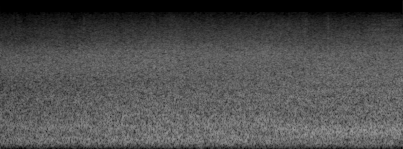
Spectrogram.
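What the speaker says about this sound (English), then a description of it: "And then the waterfalls." Broad, steady rushing roar of waterfalls near a bridge on a road among sweeping hills by Diablo Lake in the Pacific Northwest, a dense even wash of falling water with no voices.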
